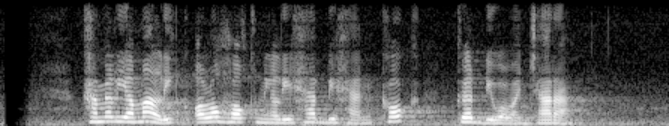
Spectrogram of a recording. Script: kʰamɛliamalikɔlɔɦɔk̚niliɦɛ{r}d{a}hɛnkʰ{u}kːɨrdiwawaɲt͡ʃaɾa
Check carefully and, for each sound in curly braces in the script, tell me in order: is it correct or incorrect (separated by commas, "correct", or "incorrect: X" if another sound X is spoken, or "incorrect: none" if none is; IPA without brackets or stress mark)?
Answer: correct, incorrect: i, incorrect: ɔ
